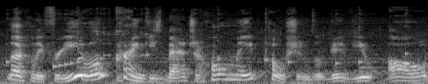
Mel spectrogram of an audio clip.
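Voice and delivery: put-on high, cranky old crazy voice; crazy old man voice. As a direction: rant like a mad old ape. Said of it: "See if I can do a crazy voice".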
